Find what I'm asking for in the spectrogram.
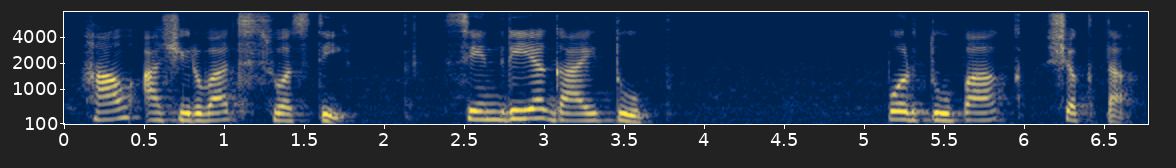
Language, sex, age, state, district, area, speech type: Goan Konkani, female, 18-30, Goa, Ponda, rural, read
